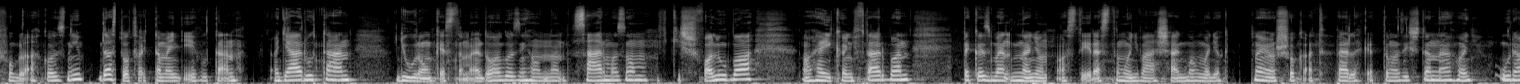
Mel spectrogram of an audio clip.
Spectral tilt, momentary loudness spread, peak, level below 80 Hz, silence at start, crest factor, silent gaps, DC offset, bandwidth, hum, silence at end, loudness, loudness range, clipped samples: -6 dB/octave; 8 LU; -4 dBFS; -32 dBFS; 0 s; 12 dB; none; under 0.1%; 16 kHz; none; 0 s; -16 LUFS; 2 LU; under 0.1%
